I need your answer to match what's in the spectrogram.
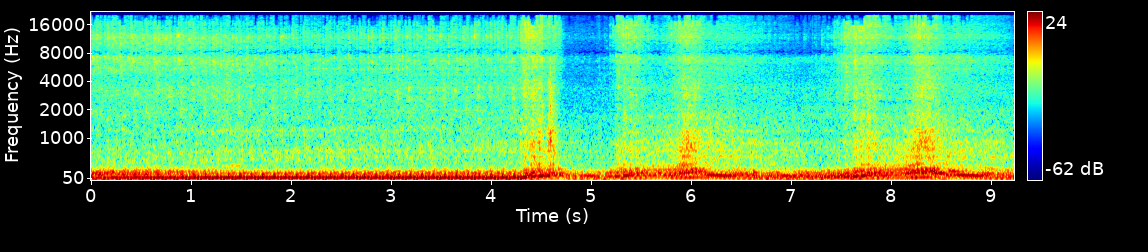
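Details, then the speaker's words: Freshly built 400 big-block Mopar (4-speed, for a 1964 Dodge Polara 500) on first runs, fan moving air: deep, steady idle with smooth rev rises, no knocks or misses; sounds healthy; a header leak noted, not loud; normal idle. "That fan moves some air, don't it? that. That actually sounds pretty good. Probably idle that down some. I can live with that."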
